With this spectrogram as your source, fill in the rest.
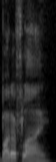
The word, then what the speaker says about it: Buddhafly: You know, my original intention was to pronounce it butterfly, you know.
